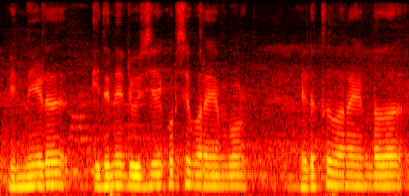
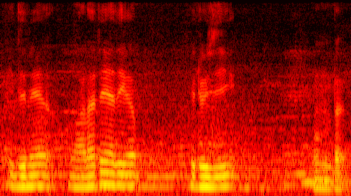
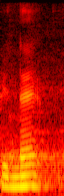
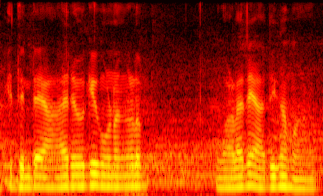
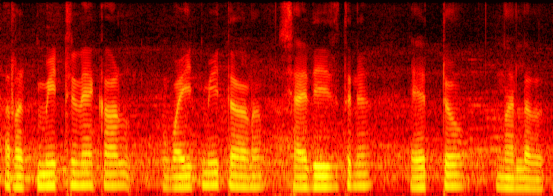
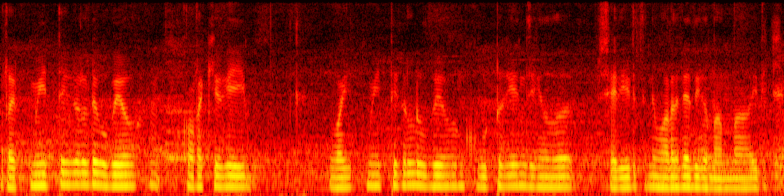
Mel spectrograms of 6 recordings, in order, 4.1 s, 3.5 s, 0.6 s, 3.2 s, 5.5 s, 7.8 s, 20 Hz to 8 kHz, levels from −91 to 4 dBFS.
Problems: none marked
